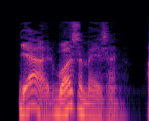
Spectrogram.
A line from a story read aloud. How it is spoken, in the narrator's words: I said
